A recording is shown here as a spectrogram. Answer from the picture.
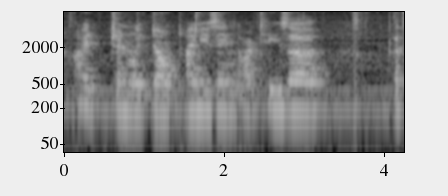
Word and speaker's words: Arteza: I'm using Arteza, that's how you pronounce it, watercolor markers.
